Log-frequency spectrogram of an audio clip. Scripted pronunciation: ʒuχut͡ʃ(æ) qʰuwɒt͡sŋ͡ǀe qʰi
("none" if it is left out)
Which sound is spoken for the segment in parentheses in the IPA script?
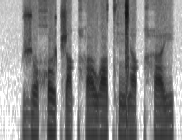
æ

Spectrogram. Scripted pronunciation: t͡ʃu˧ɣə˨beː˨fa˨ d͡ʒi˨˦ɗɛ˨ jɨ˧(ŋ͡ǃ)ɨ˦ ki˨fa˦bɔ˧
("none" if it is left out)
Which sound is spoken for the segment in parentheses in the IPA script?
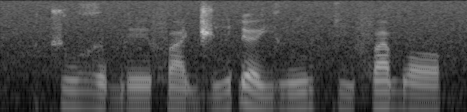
ŋ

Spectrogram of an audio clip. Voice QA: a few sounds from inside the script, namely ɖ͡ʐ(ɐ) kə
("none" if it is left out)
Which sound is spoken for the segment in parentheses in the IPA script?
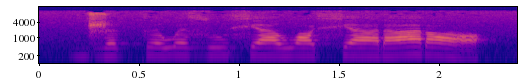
ə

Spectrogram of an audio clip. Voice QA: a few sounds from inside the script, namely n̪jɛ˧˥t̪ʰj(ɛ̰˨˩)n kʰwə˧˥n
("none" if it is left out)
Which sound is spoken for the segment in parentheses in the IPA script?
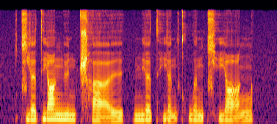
ɛ̰˨˩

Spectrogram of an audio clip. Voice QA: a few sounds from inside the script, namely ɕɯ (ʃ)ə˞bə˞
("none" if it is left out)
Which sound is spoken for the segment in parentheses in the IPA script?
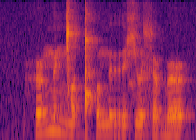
ɬ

